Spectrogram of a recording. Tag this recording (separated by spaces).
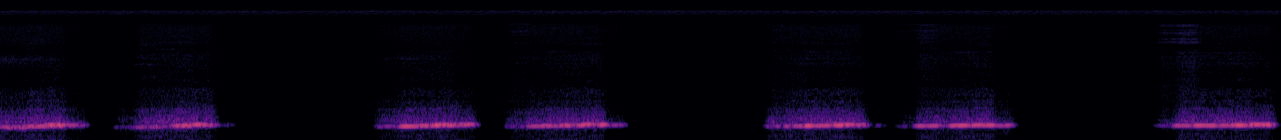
Bird Animal Jungle Creature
